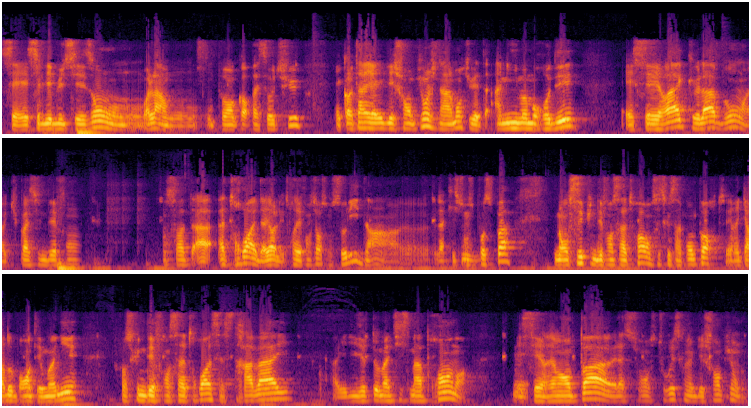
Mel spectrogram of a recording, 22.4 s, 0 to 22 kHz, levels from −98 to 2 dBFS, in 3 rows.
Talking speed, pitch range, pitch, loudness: 260 wpm, 110-140 Hz, 115 Hz, -16 LUFS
